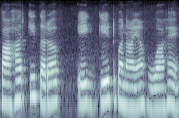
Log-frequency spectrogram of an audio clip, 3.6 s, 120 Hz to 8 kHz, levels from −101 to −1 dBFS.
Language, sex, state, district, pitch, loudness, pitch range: Hindi, female, Maharashtra, Gondia, 205 Hz, -16 LUFS, 195-220 Hz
